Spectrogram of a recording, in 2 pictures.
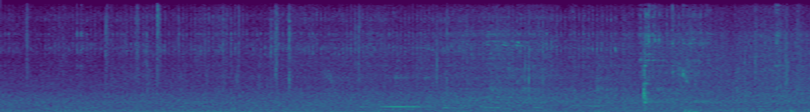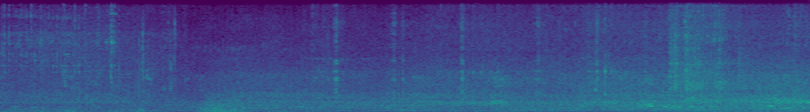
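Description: Steady city street traffic noise, a low rumble of passing cars. There is a louder thump about ten seconds in, and the noise swells near the end.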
